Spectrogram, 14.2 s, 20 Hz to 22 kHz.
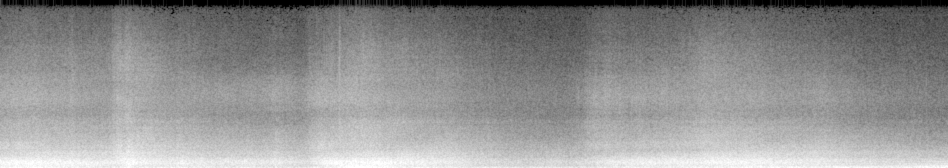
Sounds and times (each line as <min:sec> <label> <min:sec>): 0:01.0 waves 0:14.2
